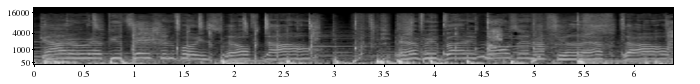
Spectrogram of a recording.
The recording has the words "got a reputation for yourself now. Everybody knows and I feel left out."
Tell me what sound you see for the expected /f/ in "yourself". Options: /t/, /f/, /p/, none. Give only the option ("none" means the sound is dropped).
/f/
